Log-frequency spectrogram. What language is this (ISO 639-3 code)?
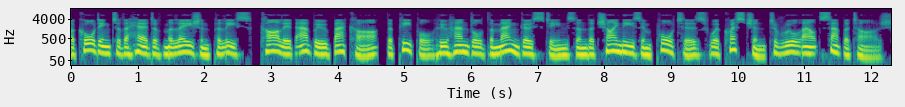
eng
